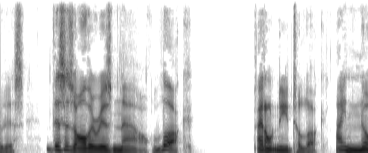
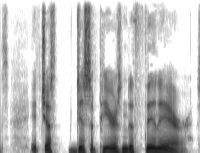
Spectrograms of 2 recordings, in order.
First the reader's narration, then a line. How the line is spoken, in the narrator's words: snapped Peter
